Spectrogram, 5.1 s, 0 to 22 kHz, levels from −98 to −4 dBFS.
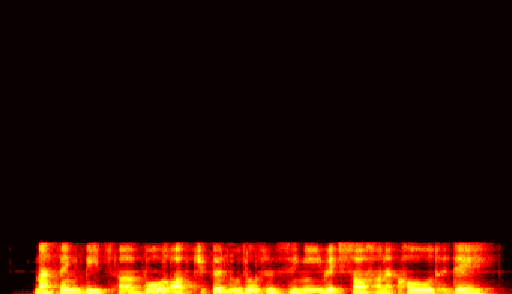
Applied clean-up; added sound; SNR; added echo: neural mask model DeepFilterNet 3.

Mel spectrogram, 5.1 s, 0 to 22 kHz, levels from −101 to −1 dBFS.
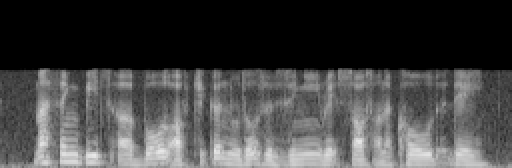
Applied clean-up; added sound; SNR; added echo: none; none; none; none.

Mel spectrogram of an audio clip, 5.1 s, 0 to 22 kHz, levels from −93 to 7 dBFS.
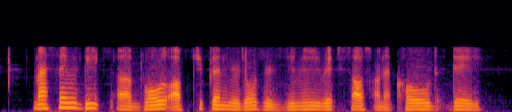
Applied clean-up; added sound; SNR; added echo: neural separator model SepFormer WHAMR!.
